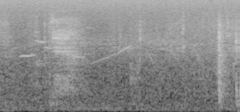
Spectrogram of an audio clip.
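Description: Quiet room tone with a soft spoken "yeah" and a couple of faint, short high chirps, one of them rising in pitch.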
